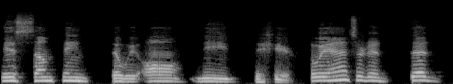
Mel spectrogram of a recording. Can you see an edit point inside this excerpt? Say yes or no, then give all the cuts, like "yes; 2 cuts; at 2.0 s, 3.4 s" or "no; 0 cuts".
yes; 2 cuts; at 2.4 s, 3.0 s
